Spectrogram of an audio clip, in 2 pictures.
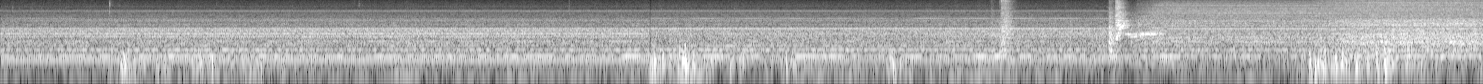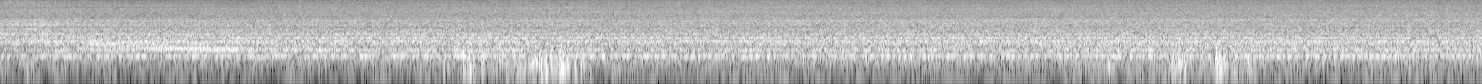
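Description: Metal lathe running with a steady motor whine of several tones. Two sharp clicks come about ten and eleven seconds in, and from about thirteen seconds the sound grows louder and rougher as the cutting tool turns down the steel shaft.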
